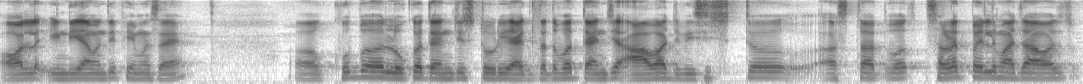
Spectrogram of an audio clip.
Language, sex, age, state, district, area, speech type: Marathi, male, 18-30, Maharashtra, Wardha, urban, spontaneous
